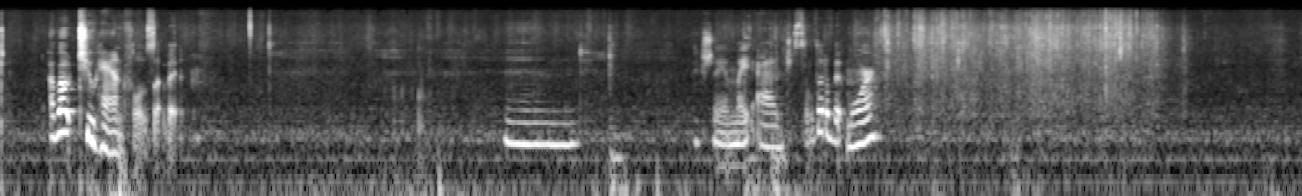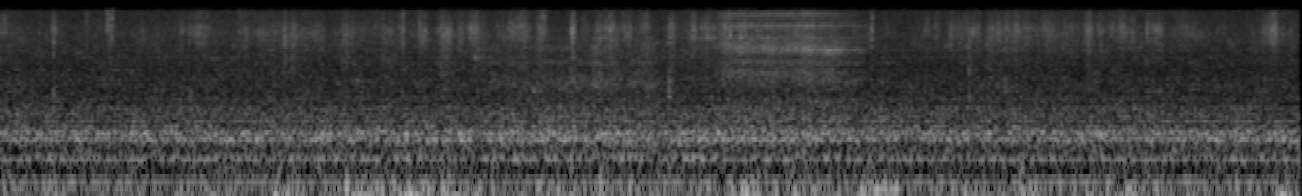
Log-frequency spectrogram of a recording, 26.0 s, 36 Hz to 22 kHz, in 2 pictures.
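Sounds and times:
rustling of stuffing being handled: 0:05.9 - 0:13.2, 0:14.0 - 0:20.4, 0:21.8 - 0:26.0.

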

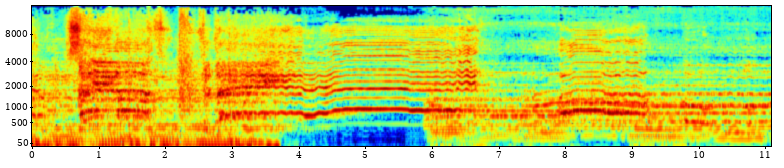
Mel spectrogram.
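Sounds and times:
choir-like voices: 0:00.0 - 0:11.0.

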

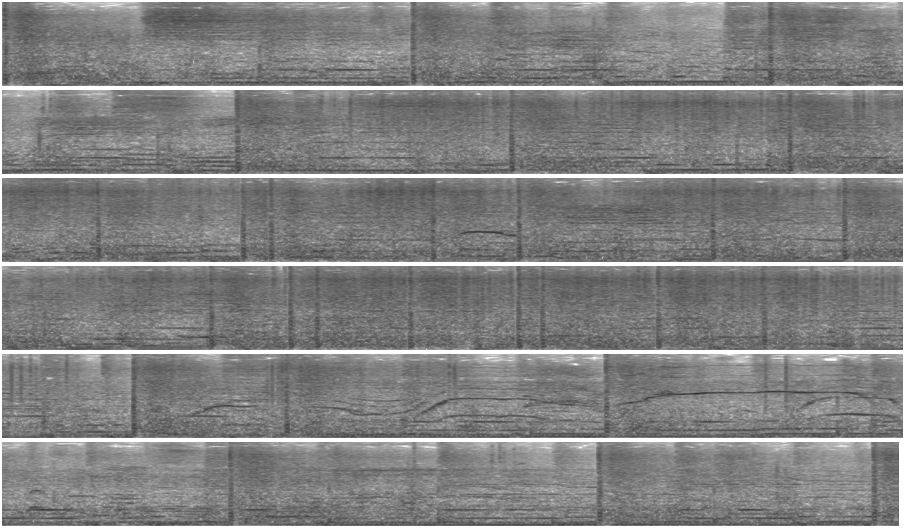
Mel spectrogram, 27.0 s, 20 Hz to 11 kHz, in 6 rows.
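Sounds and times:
fireworks bangs and crackles: 0:00.0 - 0:27.0
loud music: 0:00.0 - 0:27.0.

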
